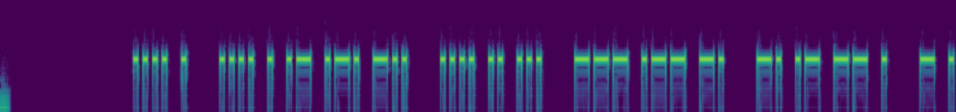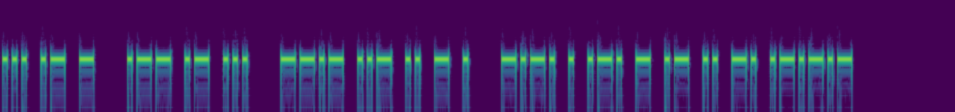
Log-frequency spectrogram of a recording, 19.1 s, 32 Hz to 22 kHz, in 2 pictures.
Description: Morse code, heard as a keyed tone, about 25 wpm, 700 Hz. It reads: HE HEARD HIS OWN NAME THAT WAS QUITE CERTAIN.
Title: Sentences from Top 1000 Words - Review Part 2 - 25wpm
